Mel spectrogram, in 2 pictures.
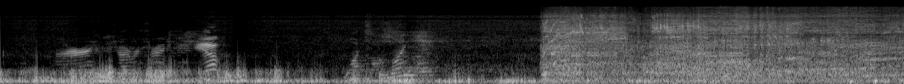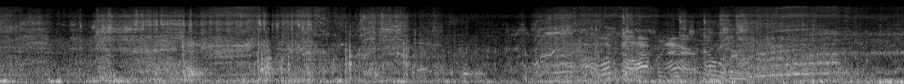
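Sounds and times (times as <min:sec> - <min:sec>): radio-controlled truck motors whining: 0:05.4 - 0:18.0.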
